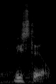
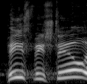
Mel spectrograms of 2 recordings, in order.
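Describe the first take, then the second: First: Barely voiced, very soft echo; hushed. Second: Loud, high command to the storm. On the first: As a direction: drop to a near whisper as nature obeys. Nature echoes back the command. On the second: Acted. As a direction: call it out with authority over the waves. Voicing Jesus commanding the sea.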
